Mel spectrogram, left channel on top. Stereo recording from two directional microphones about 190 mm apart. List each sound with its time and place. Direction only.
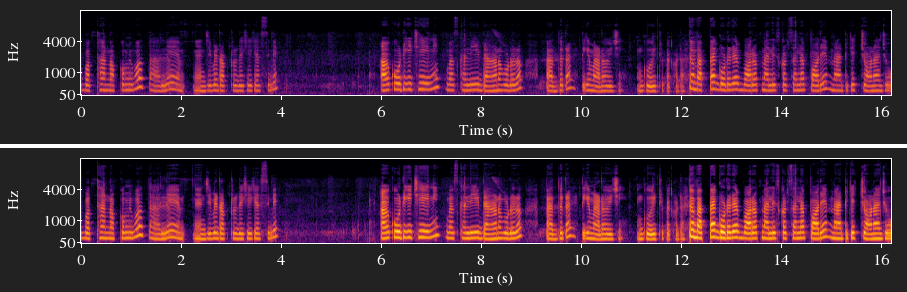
0.0 s a woman's voice: 30° right (ahead or behind)
5.9 s a woman's voice: 35° right (ahead or behind)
